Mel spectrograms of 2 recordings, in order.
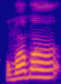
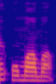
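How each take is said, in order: First: Imama called out higher and louder; emphatic repeat. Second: Said in the usual way. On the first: Shown as a demonstration. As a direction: announce Imama brightly, raised and loud. (امامہ اونچی اور بلند آواز میں)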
